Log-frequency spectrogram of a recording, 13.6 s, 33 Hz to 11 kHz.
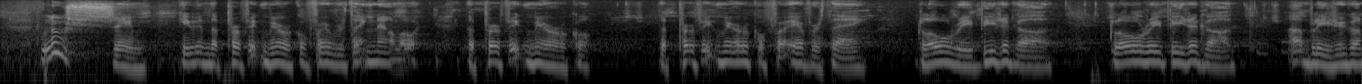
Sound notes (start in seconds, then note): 4.3 whispering; 12.5 whispering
